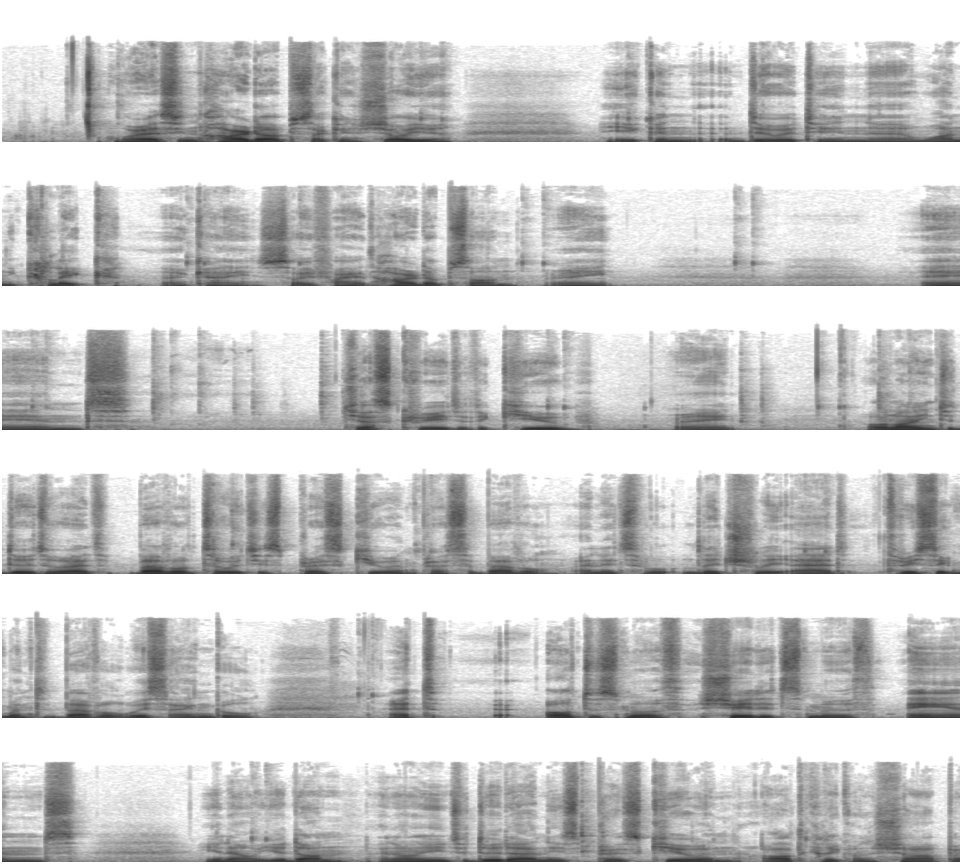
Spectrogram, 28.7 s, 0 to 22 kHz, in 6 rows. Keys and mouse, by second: 0.3 middle click, 2.0-3.3 drag, 9.7 click, 10.4 shift+drag, 11.2 shift+a, 13.2 g, 14.1 shift+click, 15.4 q, 20.9 click, 26.8 q.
